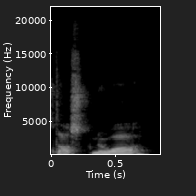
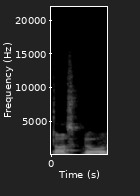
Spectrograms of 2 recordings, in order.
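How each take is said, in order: First: The second part is said like French noir. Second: The second part is said in an anglicized way. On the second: "because I have always pronounced it Dusknoir"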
